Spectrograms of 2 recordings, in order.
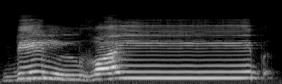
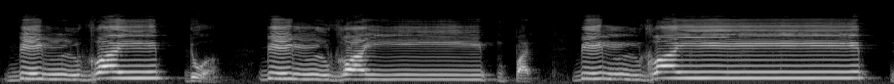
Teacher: Ada tiga wajah. Boleh baca dua harakat. Boleh baca empat harakat. Boleh baca enam harakat. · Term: madlin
